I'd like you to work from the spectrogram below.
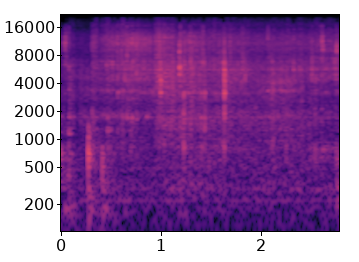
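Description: Beer hits a hot pan of sausage hash, giving a soft, steady sizzle and crackle broken by a few sharp clinks of a stirring utensil against the pan.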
